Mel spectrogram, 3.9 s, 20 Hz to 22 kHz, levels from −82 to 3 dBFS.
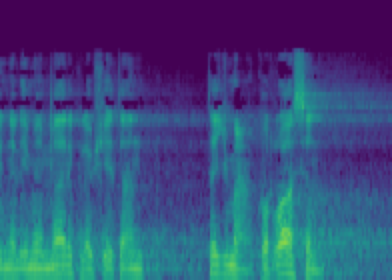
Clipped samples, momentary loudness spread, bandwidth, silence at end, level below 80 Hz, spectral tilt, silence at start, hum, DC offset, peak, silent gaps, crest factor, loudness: under 0.1%; 20 LU; 10.5 kHz; 0 s; -58 dBFS; -5 dB/octave; 0 s; none; under 0.1%; -2 dBFS; none; 20 dB; -21 LUFS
